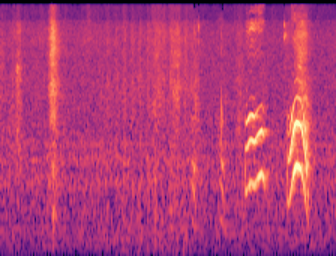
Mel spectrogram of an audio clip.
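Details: Female Havanese puppy, a newborn born on Valentine's Day, stays mostly quiet before two loud, high, arching squeals close together near the end, over faint indoor background hiss.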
